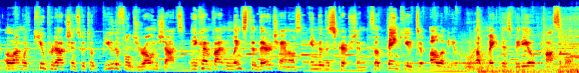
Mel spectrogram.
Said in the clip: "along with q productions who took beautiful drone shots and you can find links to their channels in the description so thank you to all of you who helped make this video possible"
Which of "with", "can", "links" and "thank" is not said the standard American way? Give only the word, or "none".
none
